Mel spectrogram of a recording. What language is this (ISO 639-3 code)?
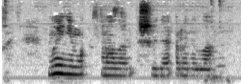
mrj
